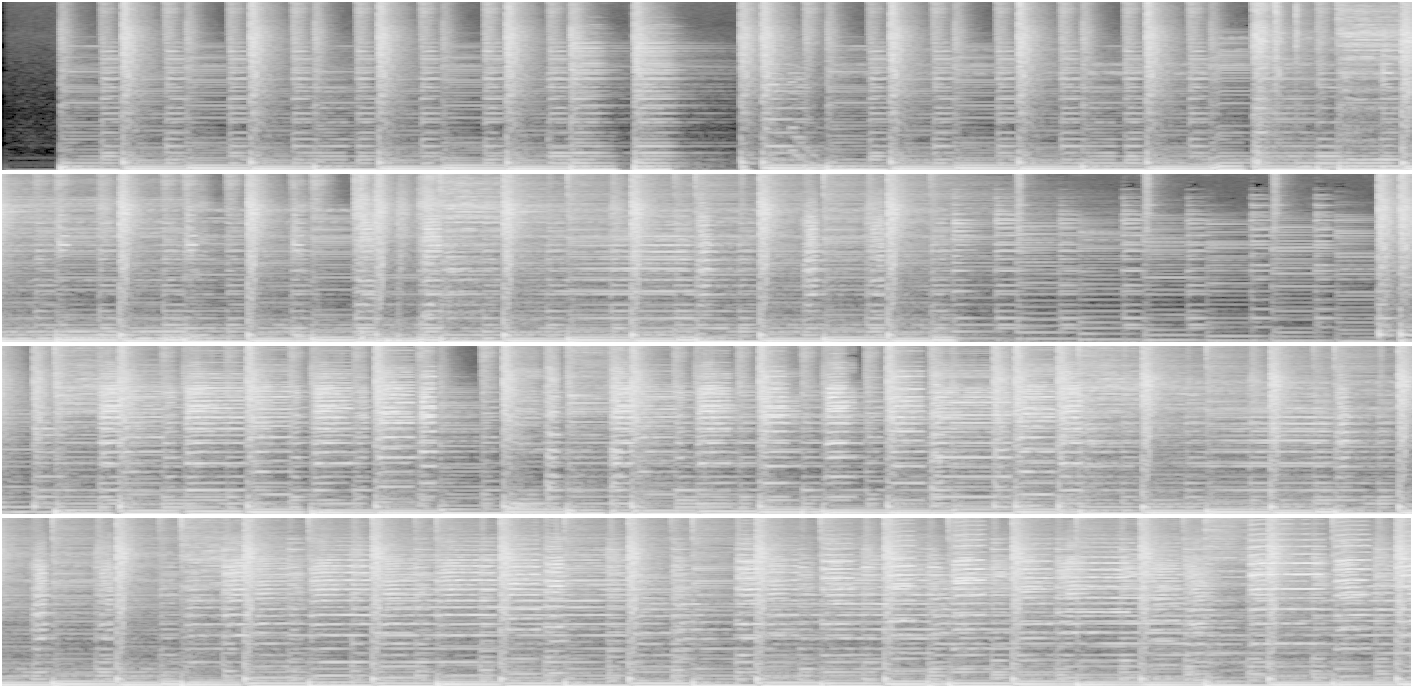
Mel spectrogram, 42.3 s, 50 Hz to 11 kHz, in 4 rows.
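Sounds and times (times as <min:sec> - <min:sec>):
simple rock backing music on an arranger keyboard: 0:00.4 - 0:42.2.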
